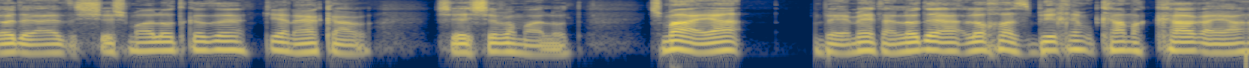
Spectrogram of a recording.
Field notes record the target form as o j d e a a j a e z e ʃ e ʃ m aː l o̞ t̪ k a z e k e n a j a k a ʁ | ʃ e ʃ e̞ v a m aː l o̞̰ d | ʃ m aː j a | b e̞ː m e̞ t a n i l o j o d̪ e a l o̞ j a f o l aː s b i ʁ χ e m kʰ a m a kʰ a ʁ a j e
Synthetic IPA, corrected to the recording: o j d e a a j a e z e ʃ e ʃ m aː l o̞ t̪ k a z e k e n a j a k a ʁ | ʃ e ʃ e̞ v a m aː l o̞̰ t | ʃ m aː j a | b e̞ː m e̞ t a n i l o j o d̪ e a l o̞ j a χ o l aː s b i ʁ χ e m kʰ a m a kʰ a ʁ a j a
